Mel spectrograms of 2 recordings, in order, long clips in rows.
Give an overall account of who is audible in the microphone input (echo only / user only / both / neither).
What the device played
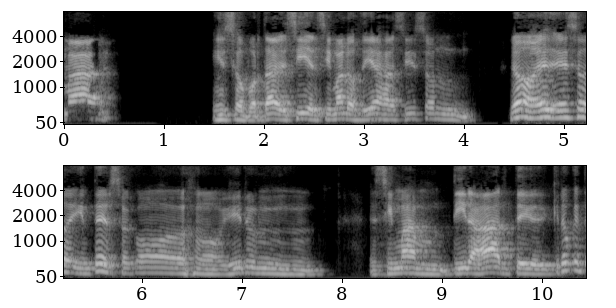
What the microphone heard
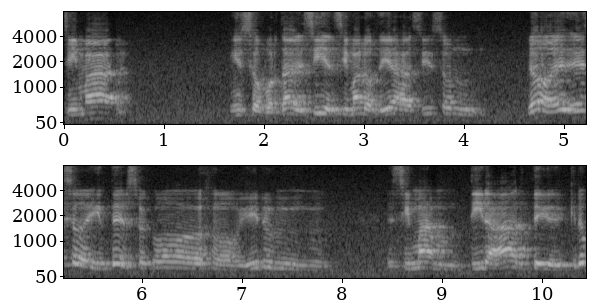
echo only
